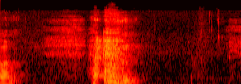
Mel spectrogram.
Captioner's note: clears throat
